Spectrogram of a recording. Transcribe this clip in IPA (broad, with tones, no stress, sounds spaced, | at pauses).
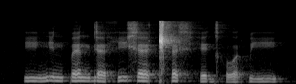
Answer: i˨˩ ŋ i˦˨ n p ɛ˦ n ɡ ɛ˦˨ h i˦ x ɛ˦˨ ǁʰ ɛ˦ x h e˦˨ ɡ h o˨˩ ɐ̯ k͡p i˦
